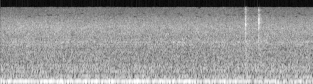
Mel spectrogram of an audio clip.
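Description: Steady low hum over a soft hiss: the background noise of the recording room, with a couple of faint ticks near the end.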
